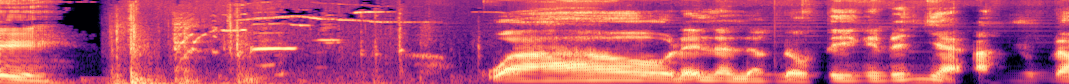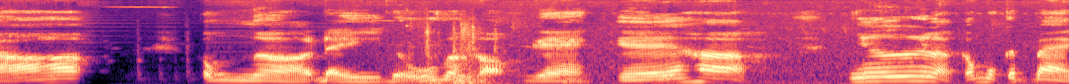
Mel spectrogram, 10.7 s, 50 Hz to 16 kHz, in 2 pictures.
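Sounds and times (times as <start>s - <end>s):
speech: 0.0s - 0.4s, 2.5s - 5.8s, 6.4s - 10.6s
door opening with rattling clunk: 0.5s - 2.4s, 7.4s - 8.0s
creaky door squeal: 0.8s - 2.5s.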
